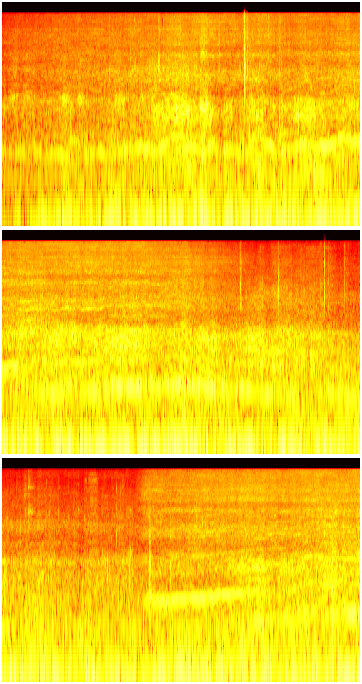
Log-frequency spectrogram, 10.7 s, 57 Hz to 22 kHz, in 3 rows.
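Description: Electric hub-drive motor of a Razor MX650 pit bike upgraded to 72 volts (E&C MY1020 motor on a Kelly controller) whining under way on a dirt trail. The pitch wavers with the throttle and climbs near the end, over a steady rush of wind and tyres on dirt.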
